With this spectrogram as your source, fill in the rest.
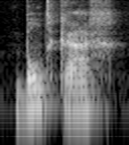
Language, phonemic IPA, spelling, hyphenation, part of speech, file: Dutch, /ˈbɔnt.kraːx/, bontkraag, bont‧kraag, noun, Nl-bontkraag.ogg
- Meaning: fur collar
